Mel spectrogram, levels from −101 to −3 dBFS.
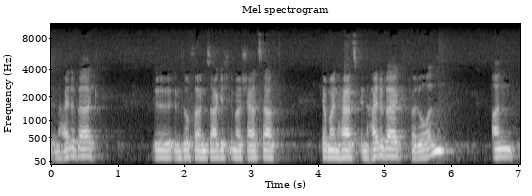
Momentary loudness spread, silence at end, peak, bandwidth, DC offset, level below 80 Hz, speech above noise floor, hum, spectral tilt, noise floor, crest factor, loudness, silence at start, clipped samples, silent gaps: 9 LU; 0 s; -8 dBFS; 7.8 kHz; under 0.1%; -70 dBFS; 39 dB; none; -8 dB/octave; -63 dBFS; 18 dB; -25 LUFS; 0 s; under 0.1%; none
